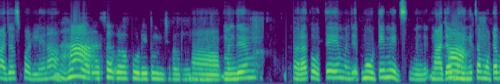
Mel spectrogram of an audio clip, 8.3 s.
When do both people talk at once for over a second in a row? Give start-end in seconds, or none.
none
